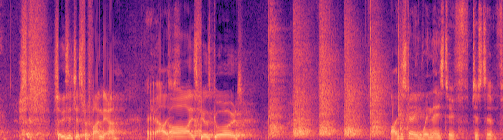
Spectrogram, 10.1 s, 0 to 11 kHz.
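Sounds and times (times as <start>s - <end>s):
sharp percussive hits: 5.3s - 8.4s.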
